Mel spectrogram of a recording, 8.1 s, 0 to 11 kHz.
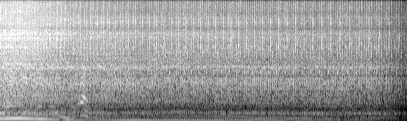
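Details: Toyota Avensis 1.8 at idle: irregular light ticking from under the valve cover, excessive valve clearance on the exhaust valves (0.60 and 0.40 mm); after adjustment with thicker shims the noise nearly disappeared.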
